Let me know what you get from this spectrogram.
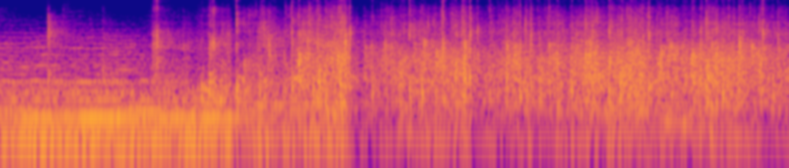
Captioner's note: audience applauding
